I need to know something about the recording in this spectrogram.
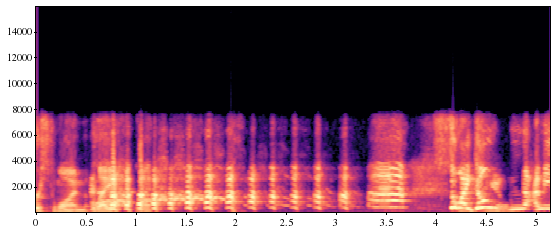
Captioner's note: laughing loudly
